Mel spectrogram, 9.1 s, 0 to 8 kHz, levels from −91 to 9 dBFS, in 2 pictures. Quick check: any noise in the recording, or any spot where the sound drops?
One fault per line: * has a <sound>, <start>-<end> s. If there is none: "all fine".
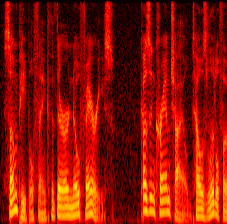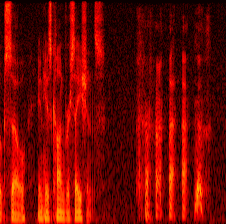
* has a laugh, 7.2-8.8 s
